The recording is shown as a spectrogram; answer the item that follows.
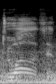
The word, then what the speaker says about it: Taulitin: Taulitin, that's how you say it.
